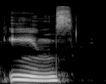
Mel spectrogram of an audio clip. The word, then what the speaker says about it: Eanes: We say Eanes. – Eanes. – Like beans without the B.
